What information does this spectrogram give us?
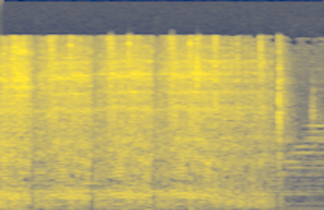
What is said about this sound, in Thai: เราต้องมาทดลองสว่านนะก่อนนะสว่านมีไว้ทำอะไรกัน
